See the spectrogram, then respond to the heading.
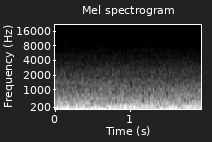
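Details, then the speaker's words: Ram 2500 on Kenda Klever RT tires at 28k miles, driving at 57 mph: constant low drone with faint steady hum under road rumble; a little tread noise from worn aggressive tires. "A little bit of noise there."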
